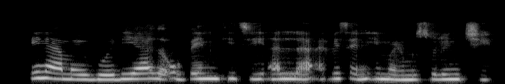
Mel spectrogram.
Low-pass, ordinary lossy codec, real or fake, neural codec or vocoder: 7.2 kHz; Opus, 32 kbps; real; none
